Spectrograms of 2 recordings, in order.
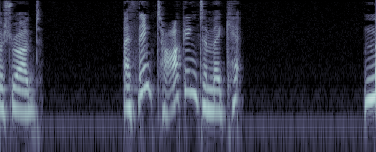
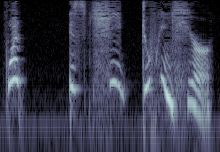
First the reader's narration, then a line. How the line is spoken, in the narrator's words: I sputtered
